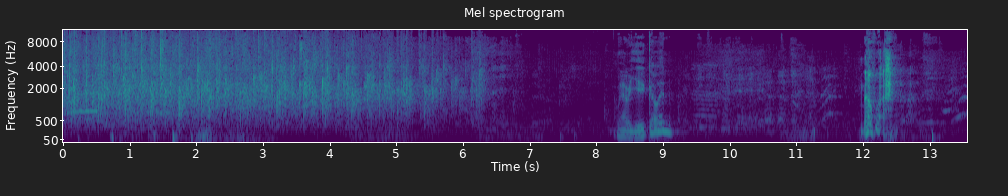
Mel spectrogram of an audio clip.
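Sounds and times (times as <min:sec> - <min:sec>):
comedy audience applauding a comedian: 0:00.0 - 0:06.8
speech: 0:08.5 - 0:09.3, 0:12.1 - 0:12.5
laughter: 0:09.4 - 0:13.5.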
